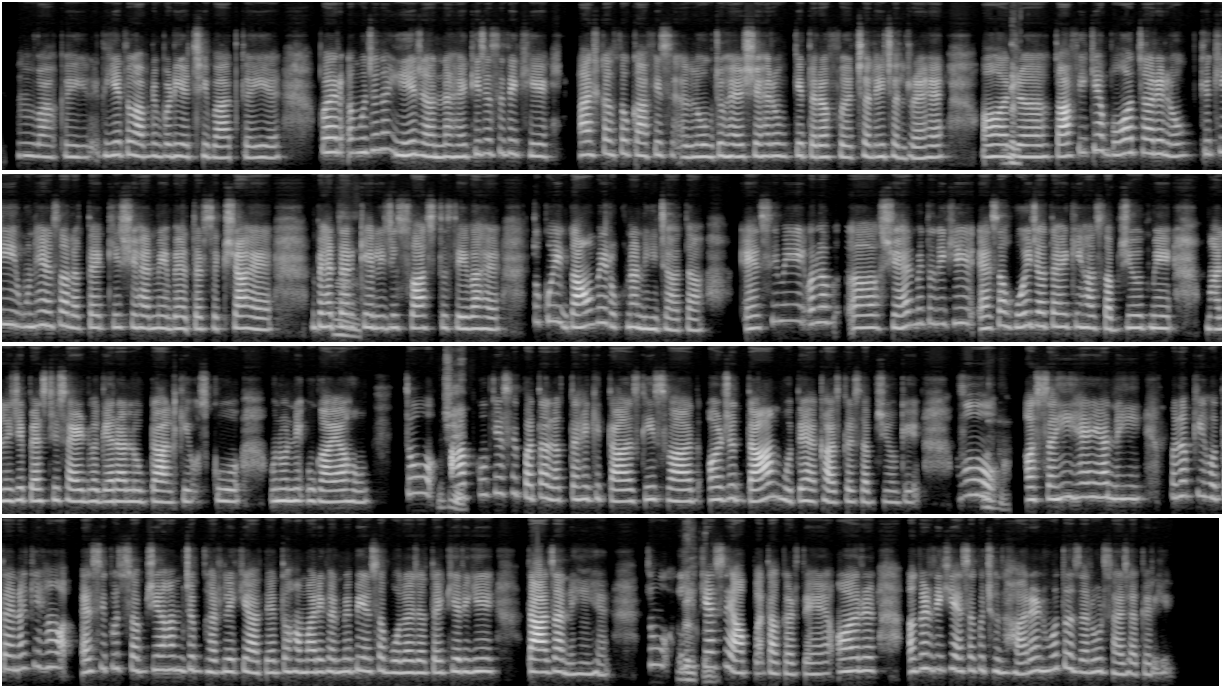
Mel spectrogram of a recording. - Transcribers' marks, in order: in English: "पेस्टिसाइड"
- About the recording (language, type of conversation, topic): Hindi, podcast, क्या आपने कभी किसान से सीधे सब्ज़ियाँ खरीदी हैं, और आपका अनुभव कैसा रहा?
